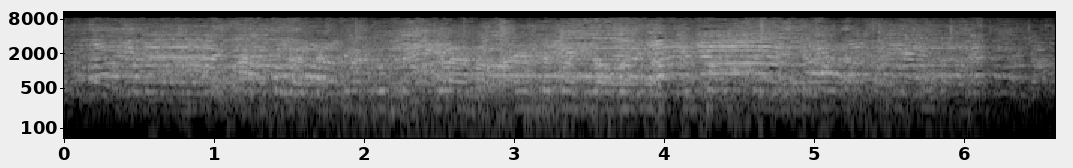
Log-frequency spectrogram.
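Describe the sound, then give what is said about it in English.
Dense chatter from huge crowds at the Velká Pardubická horse race in Pardubice, many overlapping voices murmuring at a steady, fairly loud level with no single speaker standing out. “Once again, this year's Velká Pardubická was attended by huge crowds, including many foreign racing buffs.”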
